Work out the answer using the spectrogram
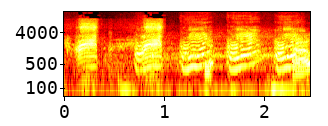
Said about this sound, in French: Ça c'est quoi ces canards là? Ah bah, c'est à toi de me le dire. C'est ta femme qui fait des bruits de canard là?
